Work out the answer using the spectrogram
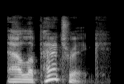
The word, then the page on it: allopatric: British English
